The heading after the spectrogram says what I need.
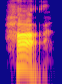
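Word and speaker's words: ห้า: In Thai, the number five is pronounced ha.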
